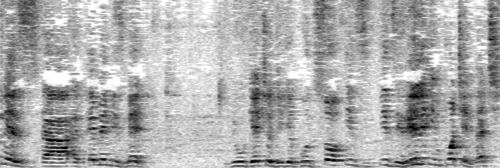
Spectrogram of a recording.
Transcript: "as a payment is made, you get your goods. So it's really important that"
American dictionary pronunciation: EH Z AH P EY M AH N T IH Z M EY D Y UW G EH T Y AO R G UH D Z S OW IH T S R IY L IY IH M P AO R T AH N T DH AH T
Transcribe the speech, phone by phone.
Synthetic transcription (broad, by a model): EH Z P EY M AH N IH Z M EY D Y UW G EH T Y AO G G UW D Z S OW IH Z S R IY L IY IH M P AO T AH N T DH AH T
